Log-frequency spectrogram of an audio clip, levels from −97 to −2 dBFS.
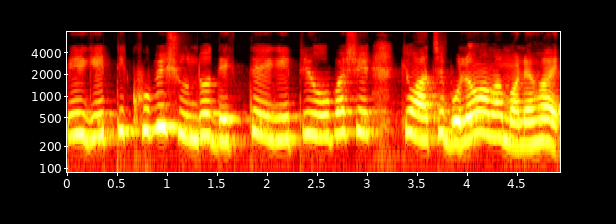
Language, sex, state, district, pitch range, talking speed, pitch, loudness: Bengali, female, West Bengal, Purulia, 260-315 Hz, 205 wpm, 290 Hz, -16 LUFS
